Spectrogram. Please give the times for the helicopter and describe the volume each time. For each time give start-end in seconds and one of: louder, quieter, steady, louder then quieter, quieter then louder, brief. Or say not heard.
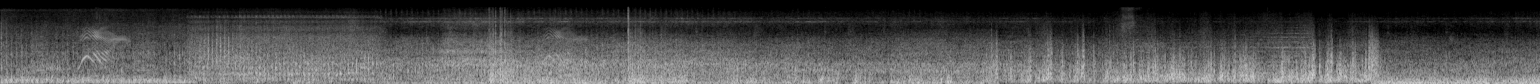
0.0-15.3 quieter.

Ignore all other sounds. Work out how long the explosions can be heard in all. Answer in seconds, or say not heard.
2 s.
